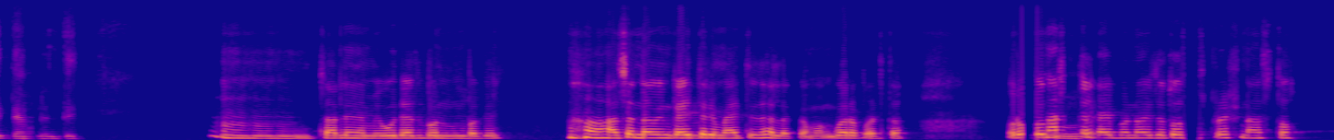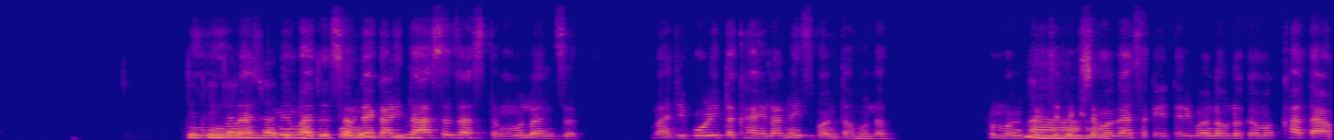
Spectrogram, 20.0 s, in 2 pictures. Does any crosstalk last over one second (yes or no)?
yes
